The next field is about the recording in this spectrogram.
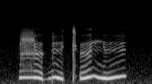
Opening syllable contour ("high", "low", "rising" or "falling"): falling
